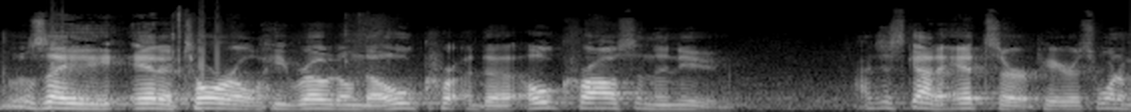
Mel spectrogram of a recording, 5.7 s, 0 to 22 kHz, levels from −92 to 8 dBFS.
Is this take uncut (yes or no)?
yes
